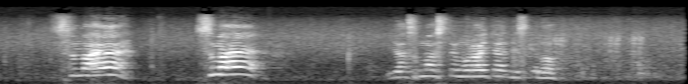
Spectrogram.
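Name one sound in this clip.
A man calls out loudly in a drawn-out voice.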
